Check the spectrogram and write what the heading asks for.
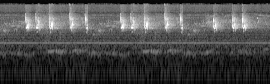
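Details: Boreal owl fledglings, one of three young that have left a nest in the Dresdner Heide, Germany; short hissing, raspy notes, mostly in pairs or small groups, repeated at uneven intervals over a steady low hum.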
